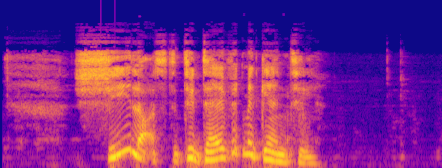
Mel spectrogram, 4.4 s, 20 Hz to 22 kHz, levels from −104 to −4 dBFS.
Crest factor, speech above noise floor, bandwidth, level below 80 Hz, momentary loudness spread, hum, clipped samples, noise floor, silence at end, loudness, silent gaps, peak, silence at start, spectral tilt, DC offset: 16 dB; 51 dB; 11 kHz; -48 dBFS; 18 LU; none; under 0.1%; -65 dBFS; 1.25 s; -12 LUFS; none; 0 dBFS; 0.25 s; -3 dB/octave; under 0.1%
